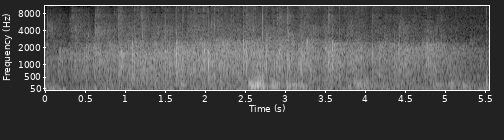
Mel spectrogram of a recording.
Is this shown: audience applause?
yes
